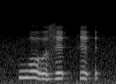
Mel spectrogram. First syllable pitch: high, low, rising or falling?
falling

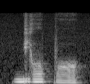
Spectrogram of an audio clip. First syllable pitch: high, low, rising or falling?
high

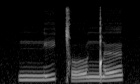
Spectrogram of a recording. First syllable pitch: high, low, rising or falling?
rising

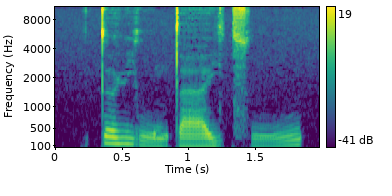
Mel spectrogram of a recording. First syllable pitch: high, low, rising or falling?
high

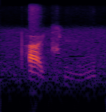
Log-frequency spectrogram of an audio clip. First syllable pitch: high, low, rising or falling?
falling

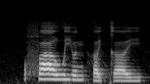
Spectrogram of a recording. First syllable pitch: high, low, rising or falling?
high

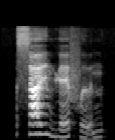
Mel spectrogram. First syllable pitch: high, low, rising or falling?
high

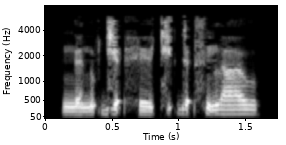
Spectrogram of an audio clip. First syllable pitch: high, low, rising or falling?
low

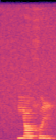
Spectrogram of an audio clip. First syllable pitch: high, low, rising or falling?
low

